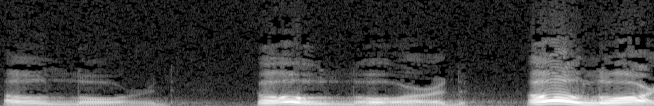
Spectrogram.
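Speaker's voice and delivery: drawn-out, very slow, low pious churchy voice. Explaining taking God's name in vain, the speaker demonstrates it in a holy voice. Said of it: "our holy voice".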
